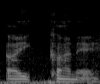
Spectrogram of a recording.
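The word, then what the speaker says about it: aikāne: Pronounce this for me. I need a translator. All right, right here. Akane? Is that how you say it? – Moi Ikane.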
